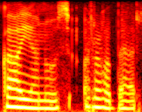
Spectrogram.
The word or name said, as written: kajanus robert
